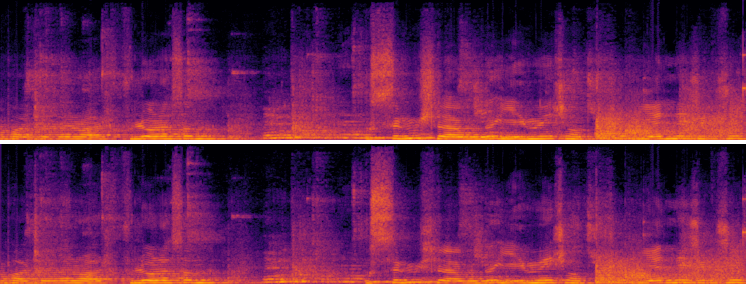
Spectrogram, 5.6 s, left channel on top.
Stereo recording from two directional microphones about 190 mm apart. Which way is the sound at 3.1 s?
5° left (ahead or behind).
